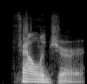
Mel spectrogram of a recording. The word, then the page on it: phalanger: American English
